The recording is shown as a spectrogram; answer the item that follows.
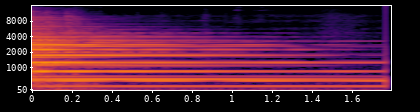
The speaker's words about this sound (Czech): Tak měli jsme to štěstí, že odbyla čtvrt hodina. Je to silný zvuk, byla jsem přímo u zvonu, až jsem se lekla.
